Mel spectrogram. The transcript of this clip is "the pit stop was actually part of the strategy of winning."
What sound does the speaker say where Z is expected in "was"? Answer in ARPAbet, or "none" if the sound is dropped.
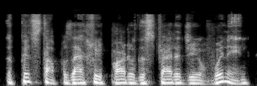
Z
